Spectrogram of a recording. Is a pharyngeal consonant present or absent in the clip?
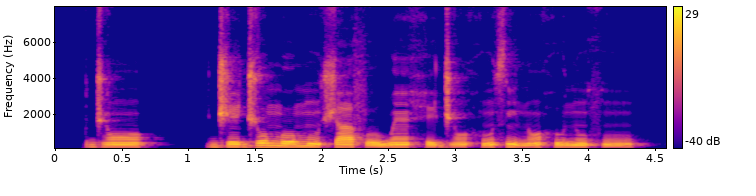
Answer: absent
